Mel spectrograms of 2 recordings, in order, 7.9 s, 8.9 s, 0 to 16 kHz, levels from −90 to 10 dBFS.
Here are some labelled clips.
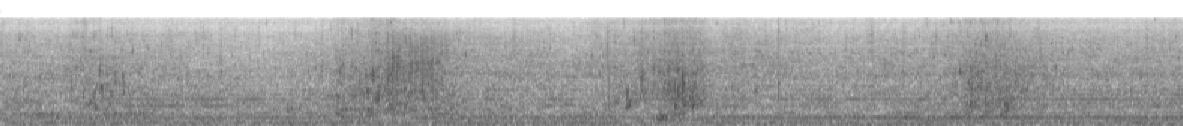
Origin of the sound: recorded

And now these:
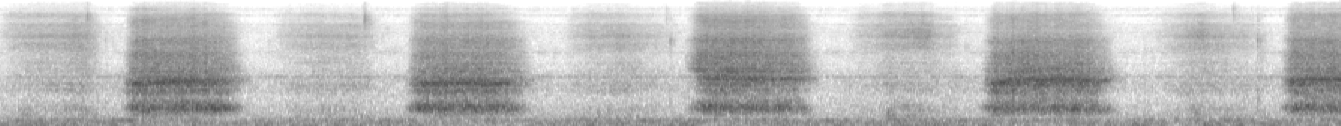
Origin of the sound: recorded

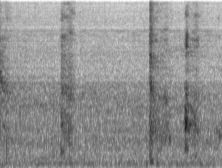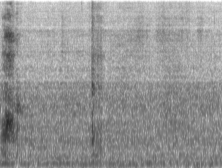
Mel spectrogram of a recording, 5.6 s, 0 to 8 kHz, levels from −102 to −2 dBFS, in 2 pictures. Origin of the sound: remade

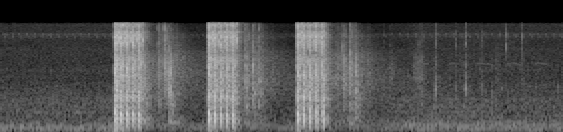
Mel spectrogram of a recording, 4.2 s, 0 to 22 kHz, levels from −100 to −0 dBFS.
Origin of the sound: recorded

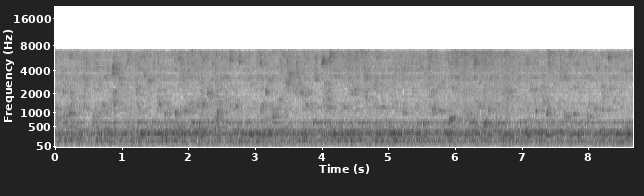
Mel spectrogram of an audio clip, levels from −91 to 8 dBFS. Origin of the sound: recorded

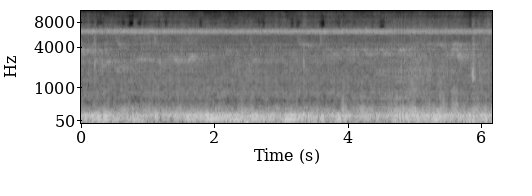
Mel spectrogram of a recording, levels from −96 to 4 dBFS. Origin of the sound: remade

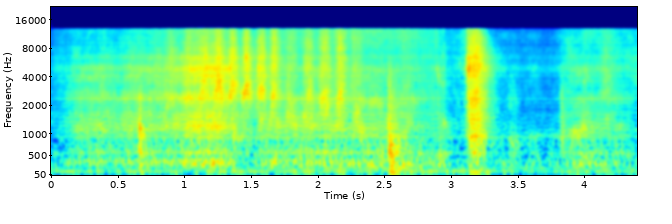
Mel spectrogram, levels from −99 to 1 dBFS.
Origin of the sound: remade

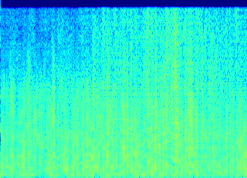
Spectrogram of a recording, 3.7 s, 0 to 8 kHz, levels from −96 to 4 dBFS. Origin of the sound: remade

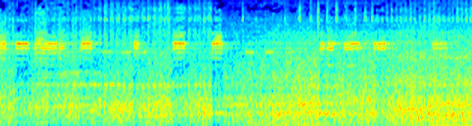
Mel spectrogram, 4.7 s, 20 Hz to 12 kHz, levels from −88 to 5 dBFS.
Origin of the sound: remade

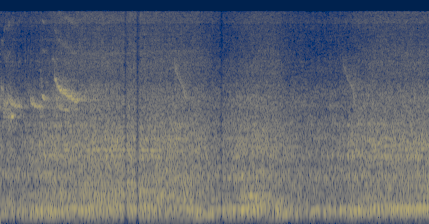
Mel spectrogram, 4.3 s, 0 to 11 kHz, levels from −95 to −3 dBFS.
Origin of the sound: recorded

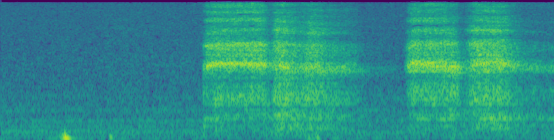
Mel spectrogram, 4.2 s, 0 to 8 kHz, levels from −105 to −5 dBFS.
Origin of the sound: recorded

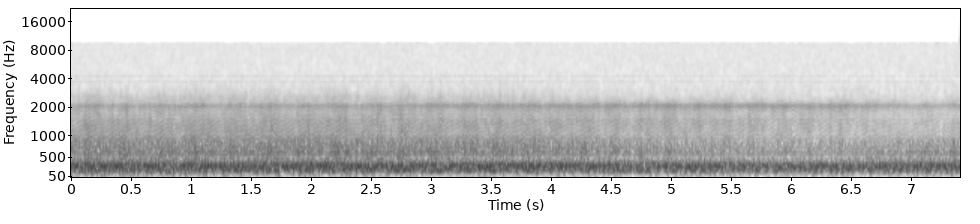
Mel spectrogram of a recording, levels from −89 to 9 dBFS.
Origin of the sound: remade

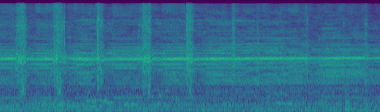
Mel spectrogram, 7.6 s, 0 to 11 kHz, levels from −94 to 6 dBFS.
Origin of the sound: remade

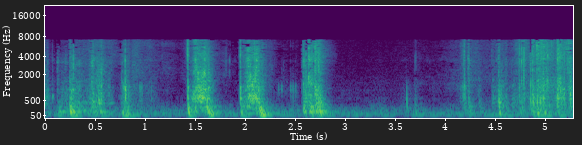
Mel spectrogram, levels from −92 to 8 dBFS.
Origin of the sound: recorded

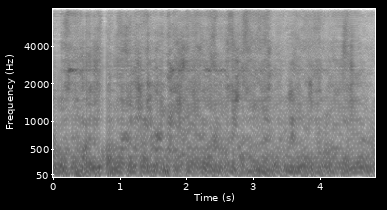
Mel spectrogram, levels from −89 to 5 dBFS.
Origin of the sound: remade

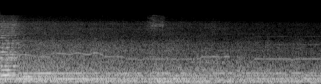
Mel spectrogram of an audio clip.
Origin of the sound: recorded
